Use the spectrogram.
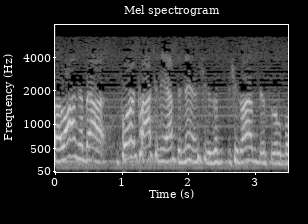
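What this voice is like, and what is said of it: Usual voice. Nothing is said of it.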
